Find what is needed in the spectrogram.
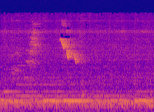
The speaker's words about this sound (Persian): اطرافت رو نگاه کن. به صدای پرنده ها گوش بده.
